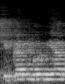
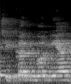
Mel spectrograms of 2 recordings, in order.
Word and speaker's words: Chikungunya: कीमा-कोंडे language के हिसाब से चिकनगुनिया का जो वर्ड है, अब यूजुअली हम इसे बोल बोल के चिकनगुनिया चिकनगुनिया यानी चिकन बोलते हैं, बट आइडियली इसे आप प्रोनाउंस करिए एज चिकुनगुनिया।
